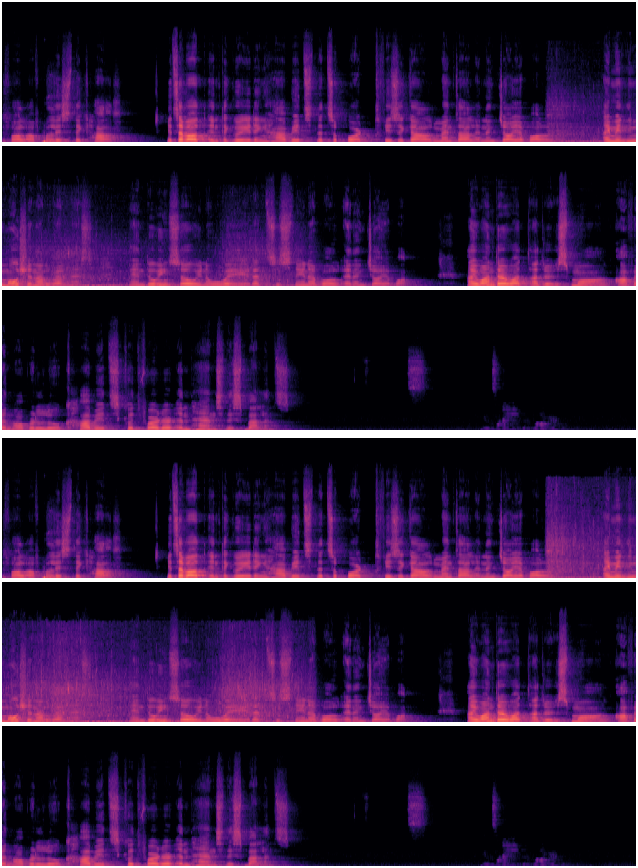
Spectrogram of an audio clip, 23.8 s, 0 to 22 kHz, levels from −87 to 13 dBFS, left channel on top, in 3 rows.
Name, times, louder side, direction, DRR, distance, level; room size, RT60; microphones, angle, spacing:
voice 1, 0.0-1.5 2.1-4.5 4.8-6.9 7.5-13.0 13.7-19.4, equal, 5° right, 13 dB, 0.4 m, -28 dB
sound 1, 6.8-11.9, right 3 dB, 65° right, 0.6 m, -38 dB
11.0 x 6.8 x 8.4 m, 0.99 s
head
